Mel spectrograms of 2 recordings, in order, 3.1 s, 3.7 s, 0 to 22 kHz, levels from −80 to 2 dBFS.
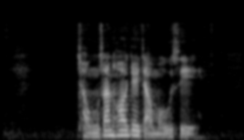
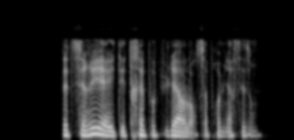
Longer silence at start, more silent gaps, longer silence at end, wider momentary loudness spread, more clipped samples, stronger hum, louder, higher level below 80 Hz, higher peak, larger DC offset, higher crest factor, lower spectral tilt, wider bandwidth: first, 0.95 s vs 0.8 s; neither; first, 0.6 s vs 0.45 s; second, 12 LU vs 16 LU; neither; neither; second, -25 LUFS vs -19 LUFS; about the same, -58 dBFS vs -60 dBFS; second, -8 dBFS vs -2 dBFS; neither; about the same, 20 dB vs 18 dB; about the same, -5.5 dB/octave vs -5.5 dB/octave; first, 11.5 kHz vs 7.2 kHz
